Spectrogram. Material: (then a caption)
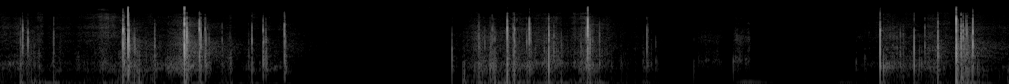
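Sugar shell. A thin wooden stick stirs a large pile of small, solid, sugar-shell-coated chocolate M&Ms, so the candies click against each other. Three bursts of bright, crisp clicking and rattling are separated by short silences.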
